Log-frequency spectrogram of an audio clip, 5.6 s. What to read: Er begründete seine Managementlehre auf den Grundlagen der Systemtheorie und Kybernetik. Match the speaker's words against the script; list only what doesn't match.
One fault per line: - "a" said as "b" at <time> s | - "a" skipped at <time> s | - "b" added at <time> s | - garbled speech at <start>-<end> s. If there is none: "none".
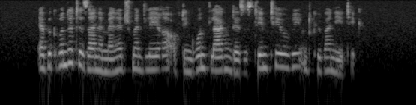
none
